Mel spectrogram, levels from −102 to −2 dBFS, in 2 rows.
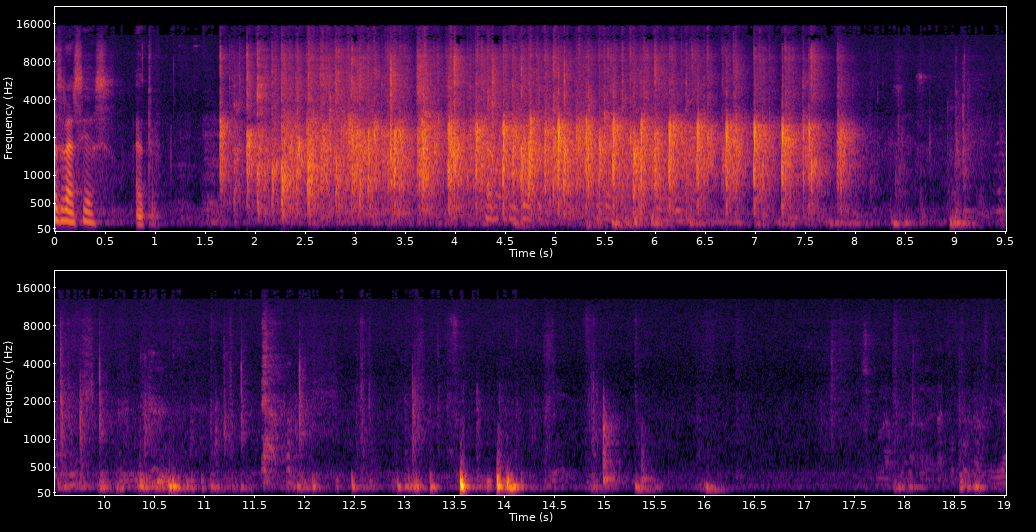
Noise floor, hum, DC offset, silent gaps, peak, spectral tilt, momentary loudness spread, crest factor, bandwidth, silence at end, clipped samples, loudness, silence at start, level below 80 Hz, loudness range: -71 dBFS; none; under 0.1%; none; -6 dBFS; -4 dB/octave; 25 LU; 28 dB; 15.5 kHz; 0.25 s; under 0.1%; -29 LUFS; 0 s; -88 dBFS; 19 LU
